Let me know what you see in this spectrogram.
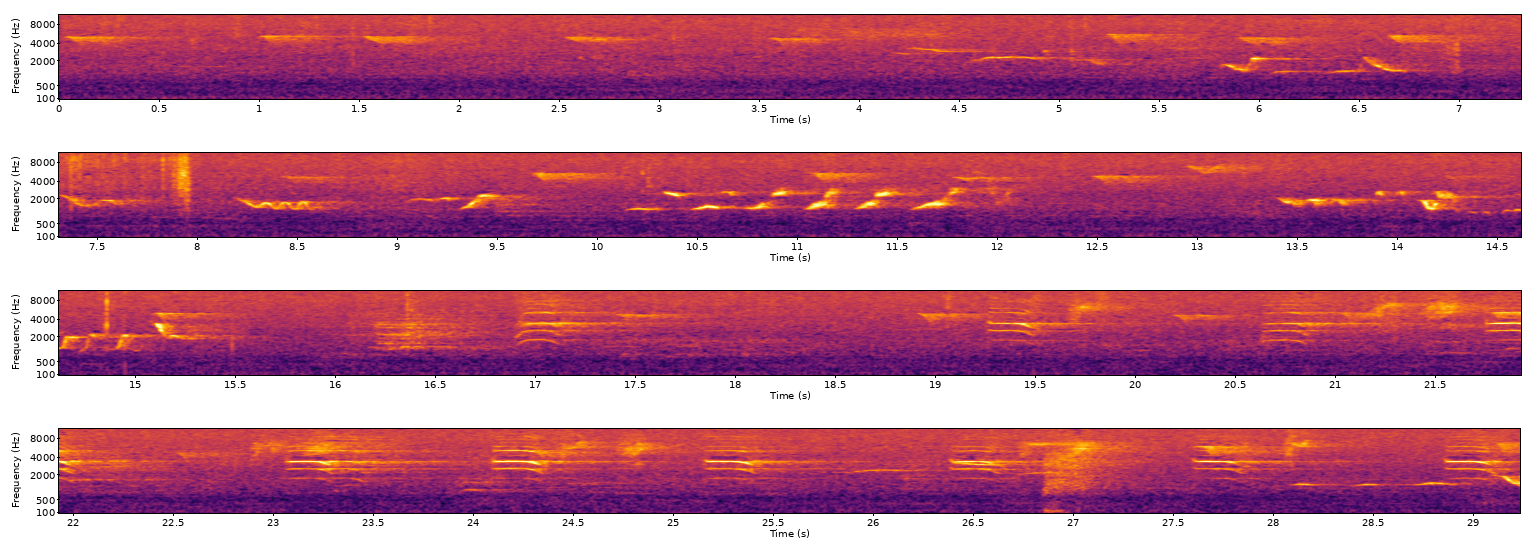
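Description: Several forest birds calling faintly: short high chirps, quick rising and falling trills in the middle, and a run of repeated notes about once a second toward the end. A single knock near the end.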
